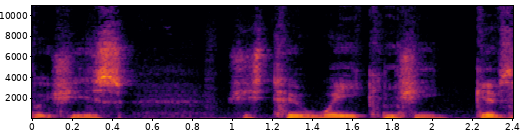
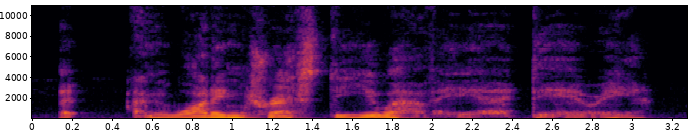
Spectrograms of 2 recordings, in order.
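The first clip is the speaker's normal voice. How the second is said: put-on speaking in an old crone's voice; 4 semitones higher than usual. Voicing a crone who questions the players: old crone voice. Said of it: "the crone looks at you and says".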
